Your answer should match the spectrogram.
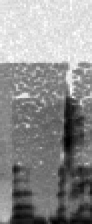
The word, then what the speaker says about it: muslin: Westcott Bruce Dorn reflector, which has got the muslin on one side.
